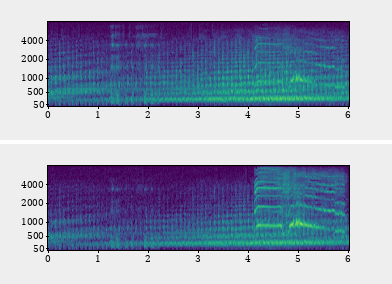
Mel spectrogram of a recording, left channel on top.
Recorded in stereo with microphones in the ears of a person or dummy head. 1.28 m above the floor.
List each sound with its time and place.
0.0 s a helicopter: 50° left (ahead or behind)
1.2 s laughter: 60° left (ahead or behind)
4.1 s laughter: 50° right (ahead or behind)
